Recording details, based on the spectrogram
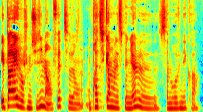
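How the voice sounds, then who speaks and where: A woman's voice: medium pitch, quick pace. A woman in her twenties, a podcast guest, talking casually with many fillers and frequent laughs. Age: 20s. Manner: chatty, lots of fillers, laughs often. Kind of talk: casual chat.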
